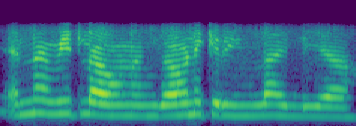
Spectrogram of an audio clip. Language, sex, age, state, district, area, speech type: Tamil, female, 30-45, Tamil Nadu, Cuddalore, rural, conversation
